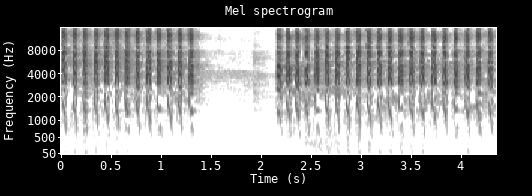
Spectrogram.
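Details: Caged long-tailed shrike in full song: a rapid, regular stream of harsh, buzzy repeated notes, about six per second, broken by a one-second pause before resuming.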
